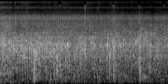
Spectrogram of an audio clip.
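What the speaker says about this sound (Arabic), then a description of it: "ويلا بينا بقى ايه على الزيت كده نحطها في الزيت" Potatoes sizzle and crackle steadily in hot oil, a dense continuous fry hiss with small pops scattered throughout and no voices.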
